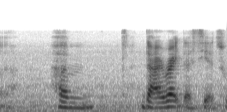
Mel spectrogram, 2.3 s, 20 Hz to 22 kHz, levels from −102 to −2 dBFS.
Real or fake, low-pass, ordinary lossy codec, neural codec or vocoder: real; 7.2 kHz; none; none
